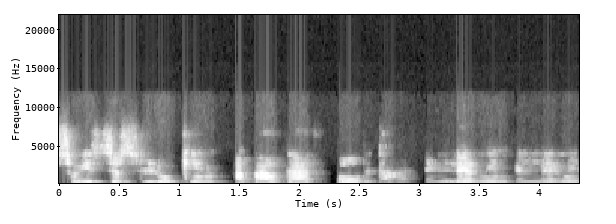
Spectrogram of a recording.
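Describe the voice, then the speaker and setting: A man with a Spanish accent speaks at a fairly slow pace, his fairly high pitch showing ordinary pitch variation. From El Salvador. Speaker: artist. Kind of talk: talk. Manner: halting.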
